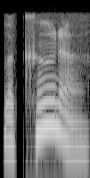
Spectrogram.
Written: lacuna

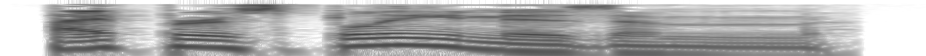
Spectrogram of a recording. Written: hypersplenism

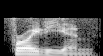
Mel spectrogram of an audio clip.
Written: Freudian

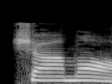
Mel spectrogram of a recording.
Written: shamo

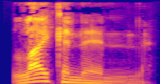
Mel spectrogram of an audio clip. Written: lichenin

